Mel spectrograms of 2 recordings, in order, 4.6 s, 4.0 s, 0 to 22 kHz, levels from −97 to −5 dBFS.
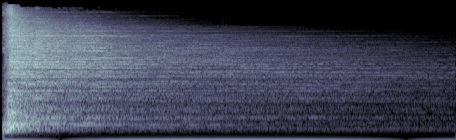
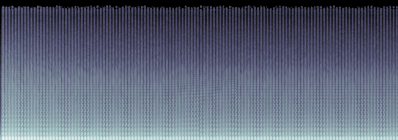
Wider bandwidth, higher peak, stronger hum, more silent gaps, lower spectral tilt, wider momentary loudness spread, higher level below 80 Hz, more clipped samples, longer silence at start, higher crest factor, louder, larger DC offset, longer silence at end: first, over 20 kHz vs 18 kHz; about the same, -4 dBFS vs -2 dBFS; neither; neither; second, 3 dB/octave vs -7 dB/octave; first, 27 LU vs 6 LU; second, -78 dBFS vs -20 dBFS; neither; about the same, 0 s vs 0 s; first, 24 dB vs 16 dB; about the same, -22 LUFS vs -23 LUFS; neither; first, 1.55 s vs 0 s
